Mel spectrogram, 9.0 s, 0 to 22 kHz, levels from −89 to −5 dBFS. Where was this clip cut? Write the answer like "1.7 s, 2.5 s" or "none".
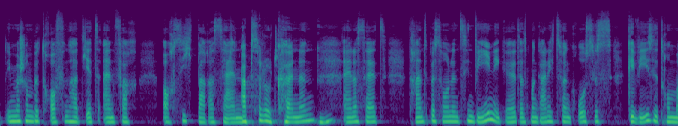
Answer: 4.6 s, 6.3 s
